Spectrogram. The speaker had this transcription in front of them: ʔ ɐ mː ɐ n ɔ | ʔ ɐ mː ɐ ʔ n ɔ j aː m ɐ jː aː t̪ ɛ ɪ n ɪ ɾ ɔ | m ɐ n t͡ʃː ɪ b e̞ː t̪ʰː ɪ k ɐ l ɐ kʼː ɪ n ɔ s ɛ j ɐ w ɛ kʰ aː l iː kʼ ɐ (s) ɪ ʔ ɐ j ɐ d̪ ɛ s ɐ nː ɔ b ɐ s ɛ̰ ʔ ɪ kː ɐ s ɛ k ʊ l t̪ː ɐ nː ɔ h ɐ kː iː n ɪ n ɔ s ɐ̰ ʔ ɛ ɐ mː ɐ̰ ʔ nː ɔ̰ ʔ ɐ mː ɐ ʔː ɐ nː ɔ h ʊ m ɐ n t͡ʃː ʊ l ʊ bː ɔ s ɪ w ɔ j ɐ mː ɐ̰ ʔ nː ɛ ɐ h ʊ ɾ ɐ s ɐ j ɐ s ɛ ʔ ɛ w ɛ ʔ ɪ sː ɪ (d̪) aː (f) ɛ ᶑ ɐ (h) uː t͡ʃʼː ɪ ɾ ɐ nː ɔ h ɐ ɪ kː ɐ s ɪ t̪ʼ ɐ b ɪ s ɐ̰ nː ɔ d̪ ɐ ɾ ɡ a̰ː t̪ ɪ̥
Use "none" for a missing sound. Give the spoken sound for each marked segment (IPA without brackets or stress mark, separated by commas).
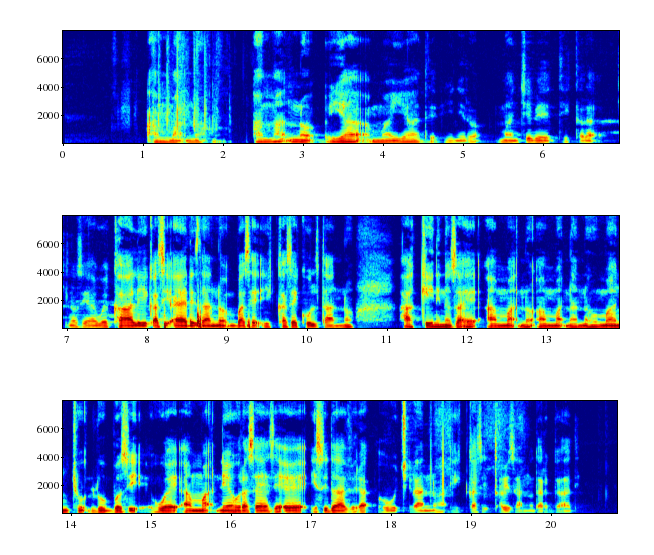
s, d̪, f, h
